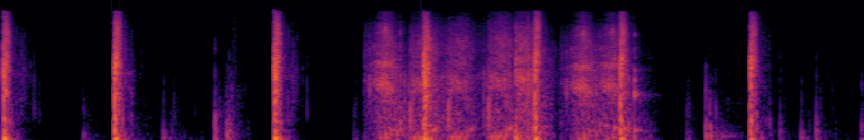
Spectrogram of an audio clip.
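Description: A game character munches food with quick crunching bites.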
